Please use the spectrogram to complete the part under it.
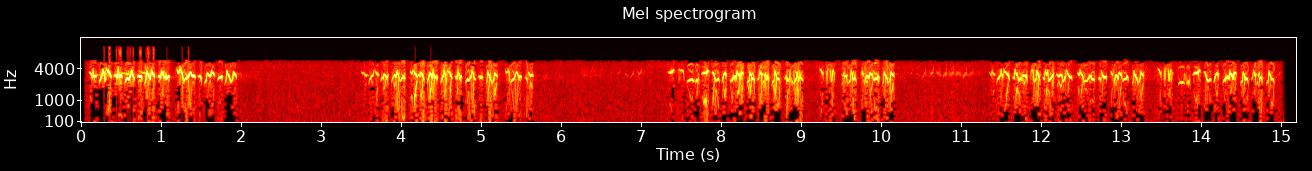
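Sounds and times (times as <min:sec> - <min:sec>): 
Pine Grosbeak calling: 0:00.0 - 0:02.2, 0:03.4 - 0:15.0.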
